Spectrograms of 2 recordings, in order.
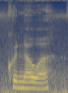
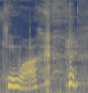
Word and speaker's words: quinoa: is hard for a lot of people to pronounce because it looks like quinoa but it's quinoa um and then also there's things like um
